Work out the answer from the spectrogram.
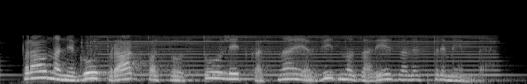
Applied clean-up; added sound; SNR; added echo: none; Bowed string instrument; 14 dB; none.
